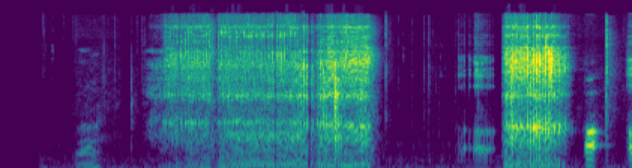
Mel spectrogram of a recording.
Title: bro falls asleep in discord and gets stronger with each snore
